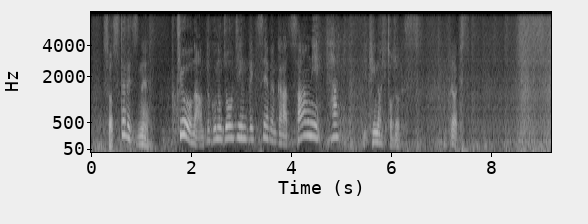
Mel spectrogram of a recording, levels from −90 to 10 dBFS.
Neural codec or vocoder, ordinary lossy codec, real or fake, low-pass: codec, 16 kHz in and 24 kHz out, 0.4 kbps, LongCat-Audio-Codec, fine tuned four codebook decoder; none; fake; 7.2 kHz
